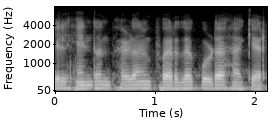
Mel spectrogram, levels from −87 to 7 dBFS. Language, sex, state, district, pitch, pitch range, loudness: Kannada, male, Karnataka, Bidar, 115 Hz, 110-115 Hz, -17 LUFS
